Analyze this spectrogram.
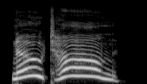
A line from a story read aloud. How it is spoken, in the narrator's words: Yasna yelled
